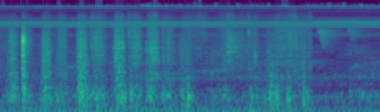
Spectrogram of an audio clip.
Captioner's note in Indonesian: terengah-engah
